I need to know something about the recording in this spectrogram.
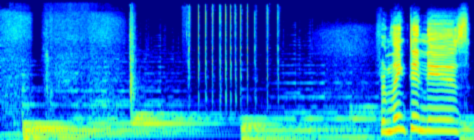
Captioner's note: bright music; computer keys clicking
